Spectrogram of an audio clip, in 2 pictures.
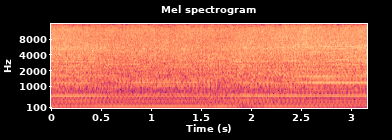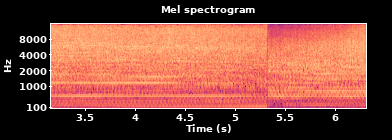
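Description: A race car engine roars loudly from inside the cabin.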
